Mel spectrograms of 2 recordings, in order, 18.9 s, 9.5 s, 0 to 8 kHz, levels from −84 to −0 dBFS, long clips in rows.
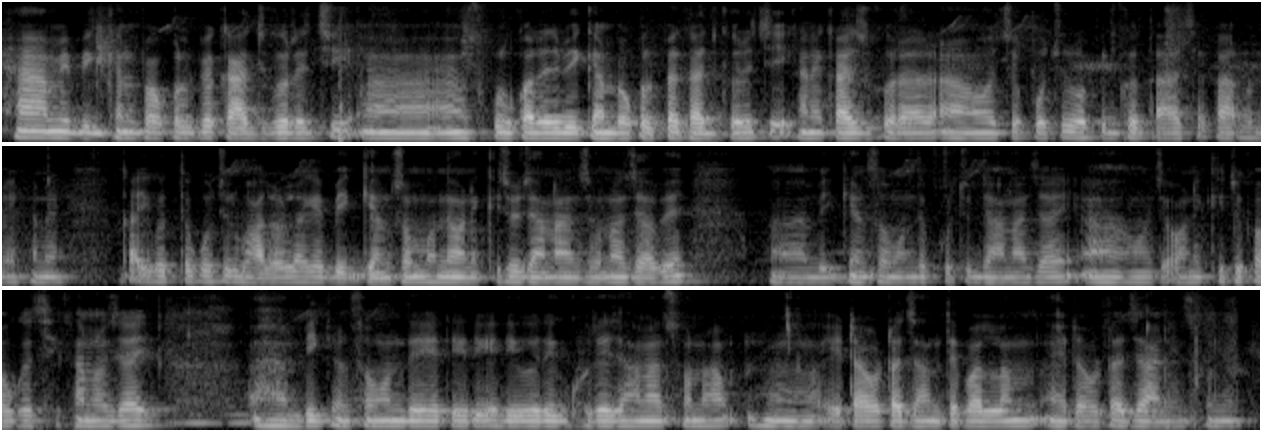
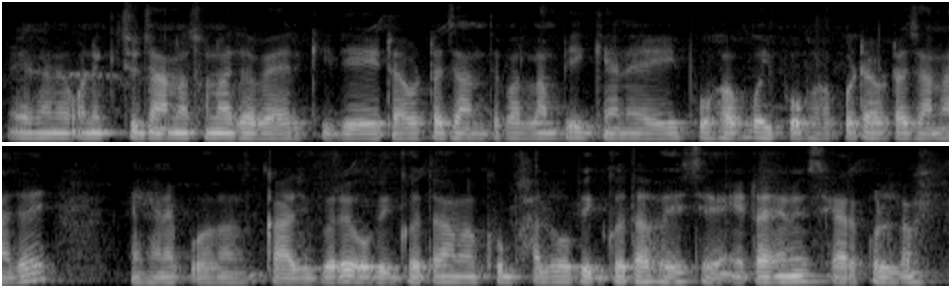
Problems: constant background noise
